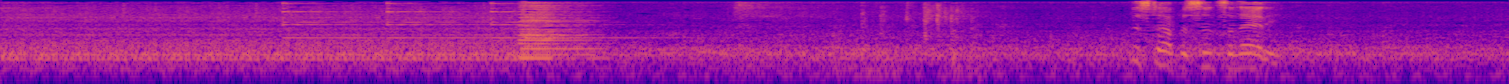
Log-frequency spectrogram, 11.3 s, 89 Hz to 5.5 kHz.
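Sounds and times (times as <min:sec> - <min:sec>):
passenger train rumbling: 0:00.0 - 0:11.3
passenger train horn blasts: 0:03.7 - 0:04.8
speech: 0:08.6 - 0:09.8.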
